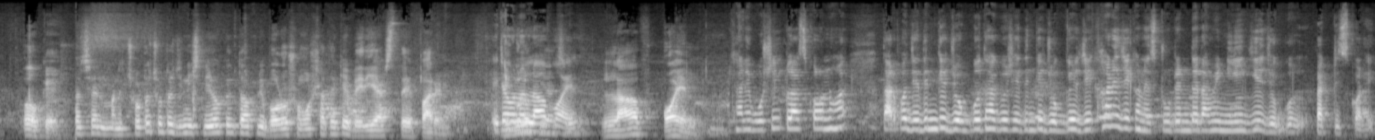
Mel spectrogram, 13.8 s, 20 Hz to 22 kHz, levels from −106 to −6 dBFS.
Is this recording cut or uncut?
cut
